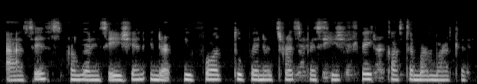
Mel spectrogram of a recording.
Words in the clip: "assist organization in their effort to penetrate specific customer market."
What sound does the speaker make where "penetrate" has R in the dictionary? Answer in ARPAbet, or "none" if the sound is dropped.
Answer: R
